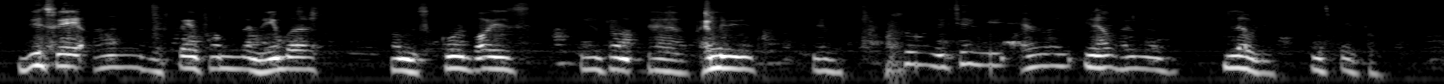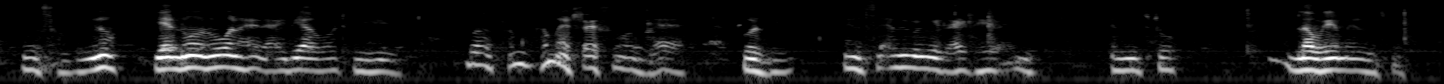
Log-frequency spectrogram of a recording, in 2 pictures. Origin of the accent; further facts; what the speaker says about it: Pune, Maharashtra, India; I was born in Pune. I was staying in Pune next door to Baba's house.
